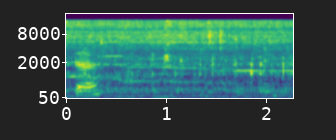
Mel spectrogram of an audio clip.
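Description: Curry simmering in a covered aluminium pot, a faint, steady bubbling under the lid.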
